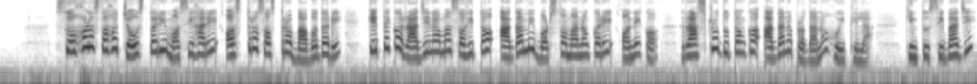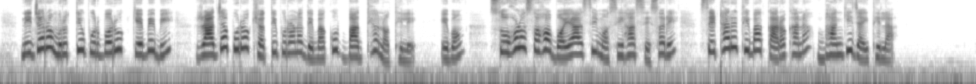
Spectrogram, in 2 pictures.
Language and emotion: Odia, neutral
